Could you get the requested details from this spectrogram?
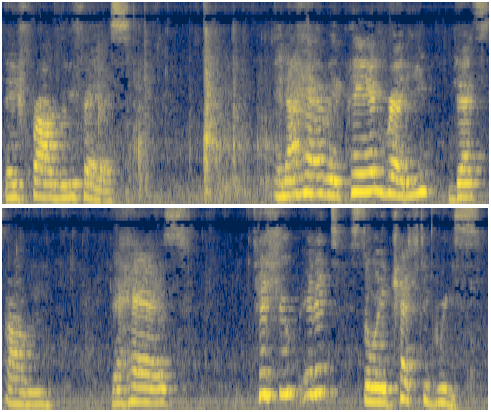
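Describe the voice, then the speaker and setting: An older woman, her voice a little high with lively intonation, takes her time and leaves long pauses; slight background noise is audible. She's hosting a casual cooking video, warmly explaining each step in her kitchen. Picked up by a far counter camera, the audio sounds roomy and distant.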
